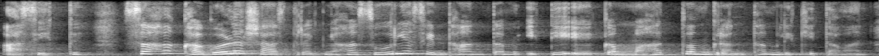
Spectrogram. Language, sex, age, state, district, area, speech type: Sanskrit, female, 30-45, Karnataka, Dakshina Kannada, rural, spontaneous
